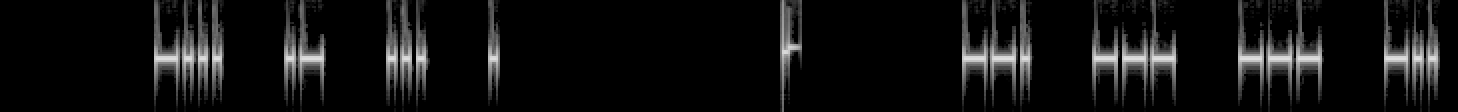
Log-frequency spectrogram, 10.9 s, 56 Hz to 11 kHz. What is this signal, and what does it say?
Morse code, heard as a keyed tone, about 23 wpm, spaced as for 13 wpm, 700 Hz. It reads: BASE GOOD
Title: 3x Character Spacing - Top 300 Words - 22wpm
